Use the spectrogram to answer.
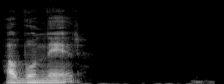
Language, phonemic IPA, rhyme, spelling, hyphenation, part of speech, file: Norwegian Bokmål, /abʊˈneːr/, -eːr, abonner, ab‧on‧ner, verb, NB - Pronunciation of Norwegian Bokmål «abonner».ogg
- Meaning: imperative of abonnere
